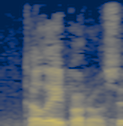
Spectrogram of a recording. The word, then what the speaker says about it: talaiporos: Taleporos. It's spelled T-A-L-A-I-P-O-R-O-S.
